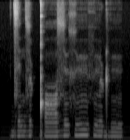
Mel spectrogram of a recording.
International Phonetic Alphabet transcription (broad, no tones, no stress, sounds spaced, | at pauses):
d͡z ɪː n z u ʈ ǃʰ ɔː z ʉ x ʉː f ʉː ɖʱ ʉ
